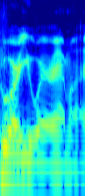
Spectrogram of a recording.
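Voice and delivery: rushed, with words blurred into one. Retelling a stranger's question on a night walk: imitating words rushed together as one word. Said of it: "as one word, she goes".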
